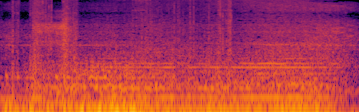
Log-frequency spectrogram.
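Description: Outro logo sting sound effect: a loud, dense rumble with a deep low end, with crackling in its first second, held steady.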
